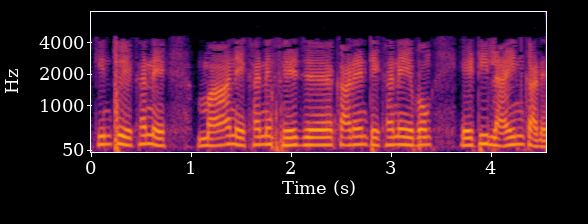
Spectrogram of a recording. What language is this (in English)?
Bangla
